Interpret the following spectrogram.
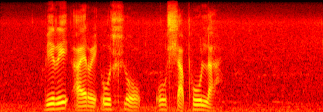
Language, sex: Southern Sotho, male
